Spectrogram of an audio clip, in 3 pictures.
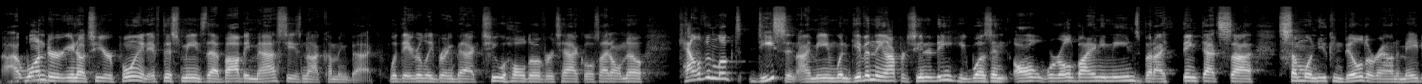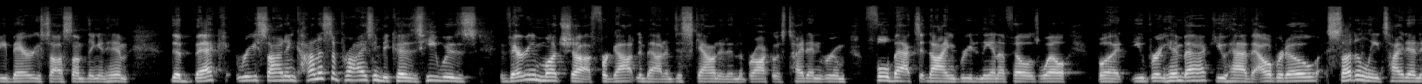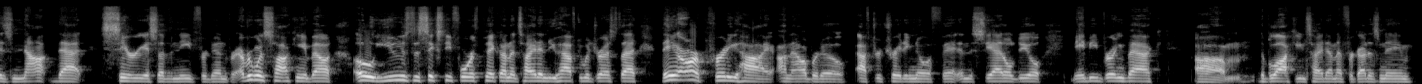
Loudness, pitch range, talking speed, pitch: -17 LUFS, 135-165 Hz, 220 wpm, 145 Hz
